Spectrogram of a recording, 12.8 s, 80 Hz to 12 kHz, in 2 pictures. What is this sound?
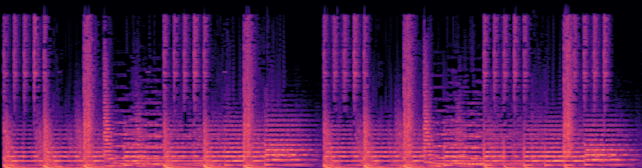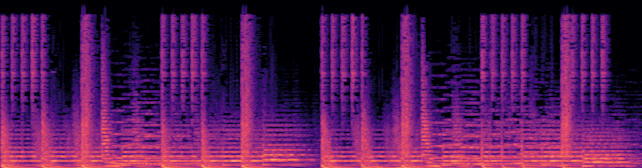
This is another Clubby type beat made by me recorded at 150bpm.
